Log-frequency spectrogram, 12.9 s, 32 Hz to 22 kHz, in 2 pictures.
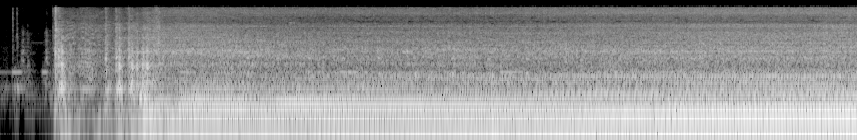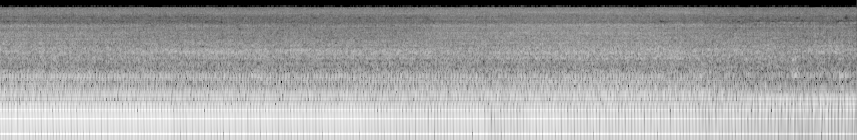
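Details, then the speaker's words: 2012 Chevy Impala police edition, 3.6L V6, after serpentine belt and tensioner pulley replacement: quick crank, catches cleanly and settles into smooth even idle with steady low hum; normal start and idle. "All right, give it a start. That's how it's supposed to start."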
